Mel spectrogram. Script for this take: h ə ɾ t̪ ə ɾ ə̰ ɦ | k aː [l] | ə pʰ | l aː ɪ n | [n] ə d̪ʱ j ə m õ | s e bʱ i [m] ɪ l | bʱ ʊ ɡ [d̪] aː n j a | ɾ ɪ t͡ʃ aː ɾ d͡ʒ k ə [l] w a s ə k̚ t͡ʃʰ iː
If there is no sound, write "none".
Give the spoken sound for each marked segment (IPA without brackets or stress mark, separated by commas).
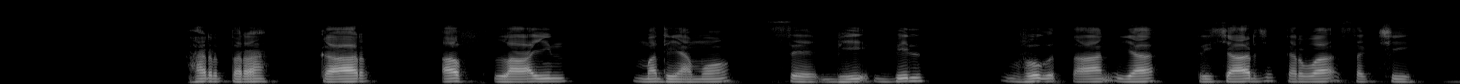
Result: ɾ, m, b, t̪, ɾ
